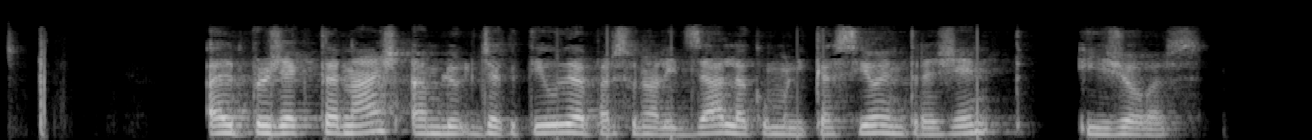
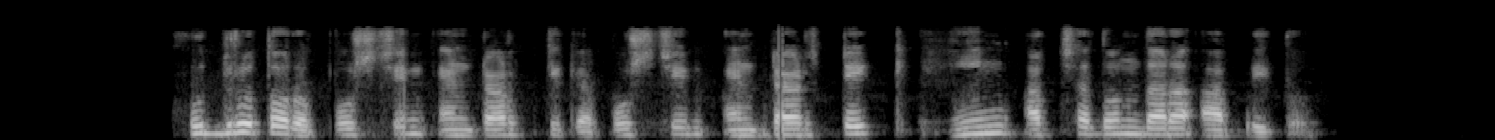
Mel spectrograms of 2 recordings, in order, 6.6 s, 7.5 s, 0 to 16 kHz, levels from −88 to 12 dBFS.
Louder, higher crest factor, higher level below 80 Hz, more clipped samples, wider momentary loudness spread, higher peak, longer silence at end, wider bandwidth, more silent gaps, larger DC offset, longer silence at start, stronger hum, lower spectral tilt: about the same, -17 LUFS vs -19 LUFS; about the same, 18 dB vs 18 dB; about the same, -54 dBFS vs -58 dBFS; neither; about the same, 14 LU vs 12 LU; about the same, -2 dBFS vs -2 dBFS; second, 0.6 s vs 0.95 s; about the same, 8 kHz vs 7.6 kHz; first, 0.87-1.01 s vs none; neither; second, 0.2 s vs 0.95 s; neither; about the same, -5 dB/octave vs -6 dB/octave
